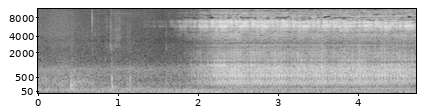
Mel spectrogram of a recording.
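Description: The 2-litre diesel engine of a 2019 car with 143,000 km runs with a steady mechanical drone that swells after about two seconds into a louder, continuous whir with a high whine on top, belt drive noise. A few soft clicks come before it.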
